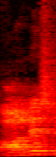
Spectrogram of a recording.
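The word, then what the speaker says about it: honest: ये ऑनेस्ट है, तो ऑनेस्ट में ओ, एच साइलेंट होता है, ऑनेस्ट में ओ।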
